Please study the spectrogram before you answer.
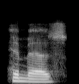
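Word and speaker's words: Jiménez: He wanted to correct me that uh you pronounce it with a H cuz it's Latin.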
